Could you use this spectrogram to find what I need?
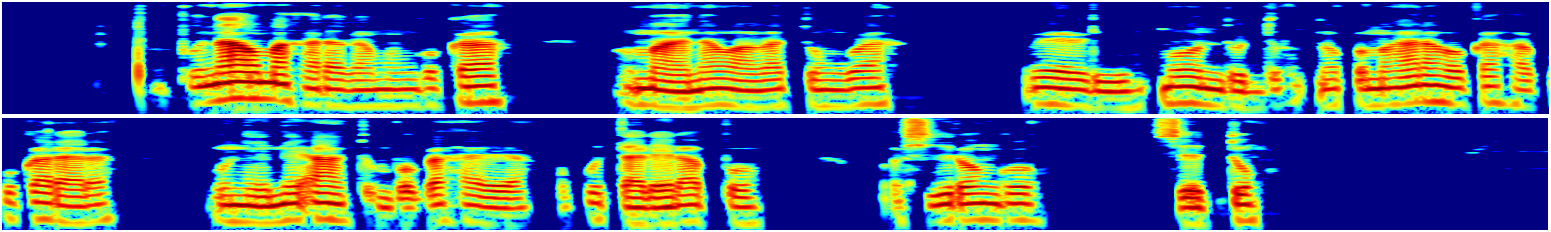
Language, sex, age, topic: Oshiwambo, female, 18-24, agriculture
